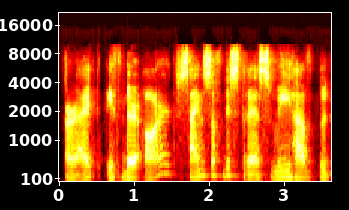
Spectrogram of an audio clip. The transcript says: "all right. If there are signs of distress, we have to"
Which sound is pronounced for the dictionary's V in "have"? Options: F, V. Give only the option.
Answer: V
